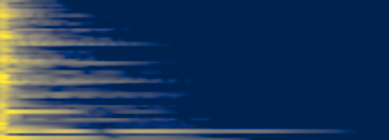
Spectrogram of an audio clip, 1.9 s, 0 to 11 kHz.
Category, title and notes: Sound effects > Objects / House appliances
Resonant coffee thermos-017
sampling, recording, percusive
